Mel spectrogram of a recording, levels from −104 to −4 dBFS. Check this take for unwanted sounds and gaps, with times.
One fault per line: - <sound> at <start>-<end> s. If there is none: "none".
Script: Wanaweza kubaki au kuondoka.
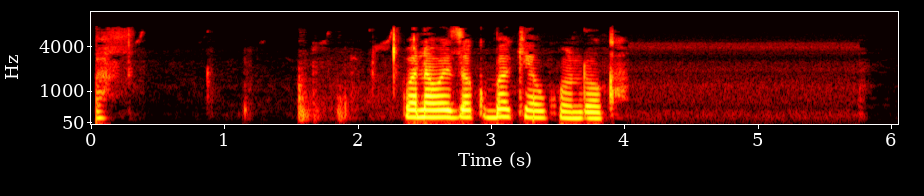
none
